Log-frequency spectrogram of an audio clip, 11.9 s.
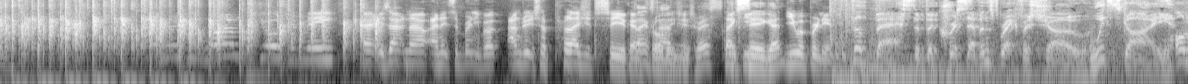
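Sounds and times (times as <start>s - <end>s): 
audience round of applause: 0.0s - 3.9s
speech: 3.2s - 11.8s.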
